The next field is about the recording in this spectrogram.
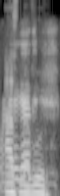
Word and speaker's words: Aznavour: A parte la pronuncia del cognome, diciamo che quella è la canzone. – Perché come si legge? – Aznavour.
